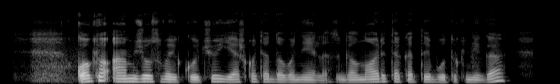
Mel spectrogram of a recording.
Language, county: Lithuanian, Klaipėda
